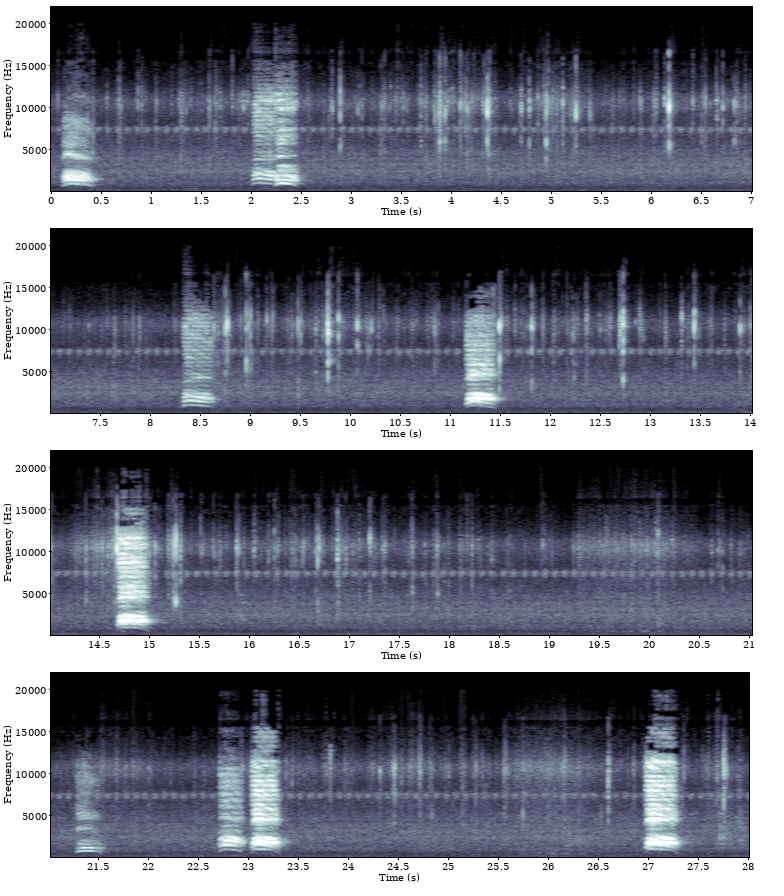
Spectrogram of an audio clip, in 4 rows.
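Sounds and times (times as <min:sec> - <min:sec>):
crow cawing: 0:00.1 - 0:00.6, 0:02.0 - 0:02.6, 0:08.3 - 0:08.8, 0:11.2 - 0:11.6, 0:14.6 - 0:15.2, 0:21.3 - 0:21.7, 0:22.7 - 0:23.5, 0:26.9 - 0:27.5.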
